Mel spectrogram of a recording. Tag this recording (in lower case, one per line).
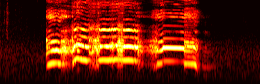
animal
livestock
fowl
chicken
